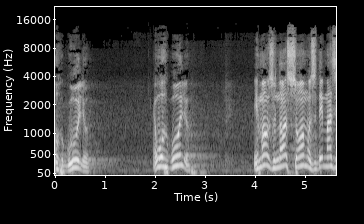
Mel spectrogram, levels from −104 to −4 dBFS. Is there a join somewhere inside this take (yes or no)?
no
